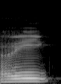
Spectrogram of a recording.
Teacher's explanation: आपकी जिह्वा र जो मसूड़े है उस पर जाकर के वाइब्रेट करती है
